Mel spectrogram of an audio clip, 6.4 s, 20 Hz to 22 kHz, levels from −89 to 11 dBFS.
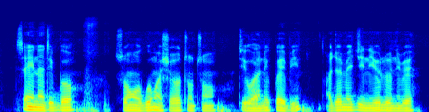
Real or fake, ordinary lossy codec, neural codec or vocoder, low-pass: real; Opus, 64 kbps; none; 19.8 kHz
